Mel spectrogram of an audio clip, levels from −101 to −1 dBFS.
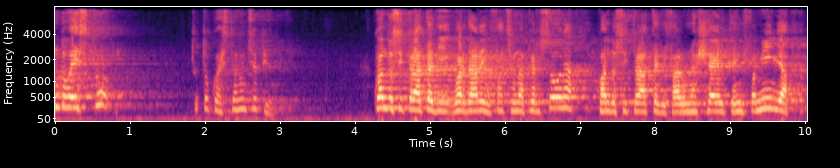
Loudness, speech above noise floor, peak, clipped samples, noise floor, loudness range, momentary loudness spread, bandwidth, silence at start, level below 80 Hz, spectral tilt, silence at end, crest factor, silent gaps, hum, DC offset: -14 LUFS; 37 dB; 0 dBFS; under 0.1%; -51 dBFS; 14 LU; 14 LU; 7.6 kHz; 0 s; -48 dBFS; -5 dB/octave; 0 s; 16 dB; none; none; under 0.1%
